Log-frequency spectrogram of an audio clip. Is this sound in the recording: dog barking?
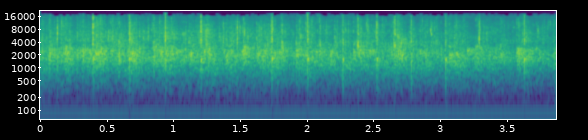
no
